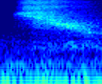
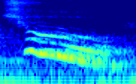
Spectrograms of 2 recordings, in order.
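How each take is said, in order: First: The word is whispered. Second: The word is voiced aloud. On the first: "with a whisper" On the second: "audibly with sound"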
